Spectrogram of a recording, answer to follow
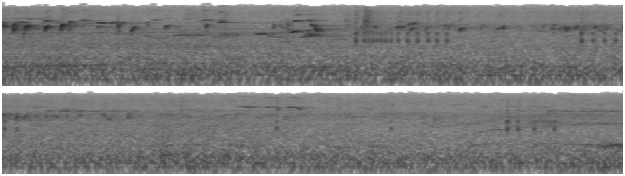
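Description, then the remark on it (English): Birds chirp and sing in scattered bursts over a steady, soft rush of breeze in a garden in South Mimms, with a quiet outdoor ambience and no voices. “The sound of the birds and the gentle breeze is silence.”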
